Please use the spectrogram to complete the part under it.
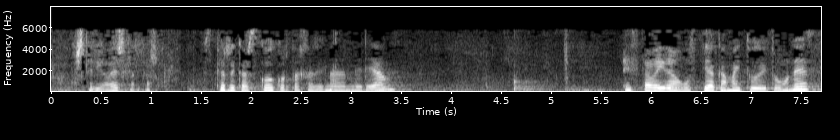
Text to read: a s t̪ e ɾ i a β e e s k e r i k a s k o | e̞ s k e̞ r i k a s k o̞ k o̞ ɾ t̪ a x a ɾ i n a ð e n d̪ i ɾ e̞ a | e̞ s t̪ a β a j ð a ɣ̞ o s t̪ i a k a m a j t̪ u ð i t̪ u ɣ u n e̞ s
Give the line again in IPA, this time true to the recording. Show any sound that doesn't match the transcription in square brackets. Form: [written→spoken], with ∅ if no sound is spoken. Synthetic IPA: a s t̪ e ɾ i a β e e s k e r i k a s k o | e̞ s k e̞ r i k a s k o̞ k o̞ ɾ t̪ a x a ɾ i n a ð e n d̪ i ɾ e̞ a | e̞ s t̪ a β a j ð a ɣ̞ [o→u] s t̪ i a k a m a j t̪ u ð i t̪ u ɣ u n e̞ s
